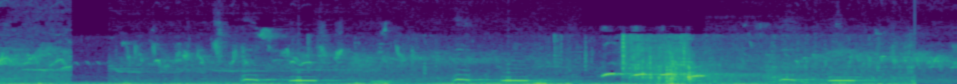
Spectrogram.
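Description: Birds calling: a short two-note call repeated about every one and a half seconds, with higher chirps between. About five seconds in, a brief rushing splash as a nylon cast net lands on shallow stream water.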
